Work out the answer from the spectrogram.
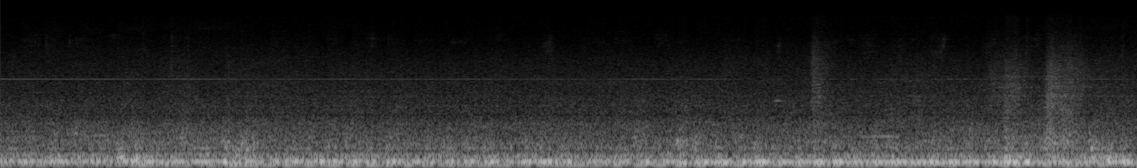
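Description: Shatabdi Express train running at speed, heard from inside the passenger coach: a steady low rumble of wheels on rail, with a few brief sharper clacks near the end.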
